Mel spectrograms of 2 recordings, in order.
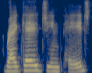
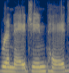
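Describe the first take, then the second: First: The first name has a g sound in the middle. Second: The first name has an n sound in the middle. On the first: The speaker calls it right. "That's how you actually say his name" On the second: The speaker calls it wrong. "Kirsten and I kept calling him"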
